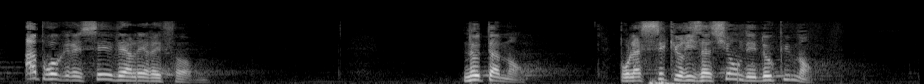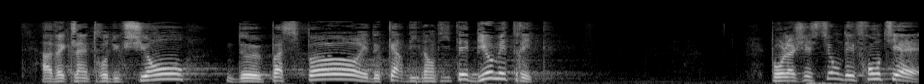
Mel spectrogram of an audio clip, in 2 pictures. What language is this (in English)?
French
